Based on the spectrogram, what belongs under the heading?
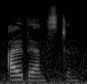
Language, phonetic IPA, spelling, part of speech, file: German, [ˈalbɐnstn̩], albernsten, adjective, De-albernsten.ogg
- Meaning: 1. superlative degree of albern 2. inflection of albern: strong genitive masculine/neuter singular superlative degree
